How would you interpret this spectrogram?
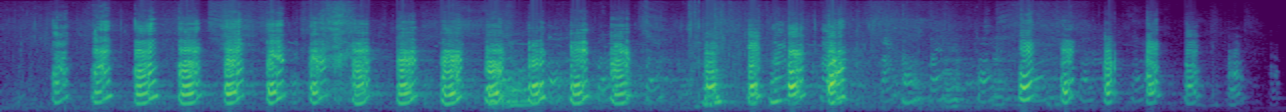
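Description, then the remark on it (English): A seal barks over and over in a fast, steady series of short, honking calls, each one harmonically rich and fairly loud, with no talking alongside. “A seal.”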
